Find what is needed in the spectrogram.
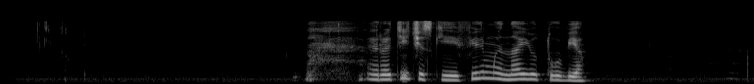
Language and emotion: Russian, neutral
